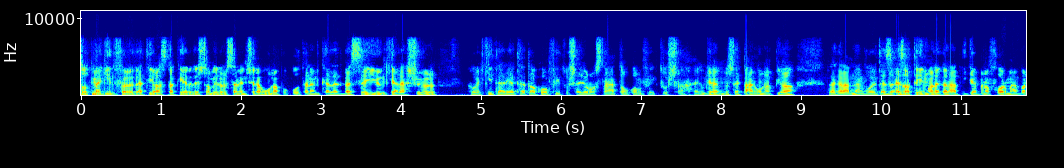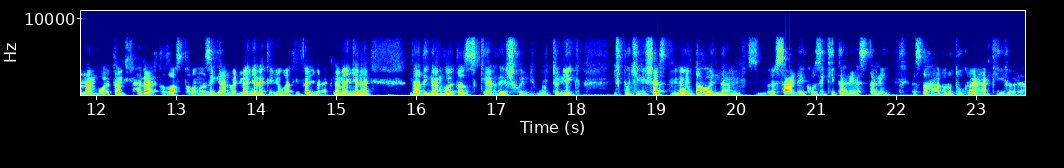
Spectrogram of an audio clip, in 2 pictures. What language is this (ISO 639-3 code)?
hun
